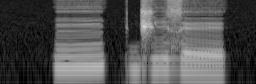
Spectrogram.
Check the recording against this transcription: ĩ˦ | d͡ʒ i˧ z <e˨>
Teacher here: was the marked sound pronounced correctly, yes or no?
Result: yes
